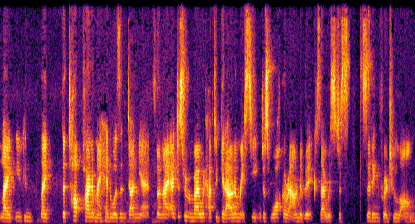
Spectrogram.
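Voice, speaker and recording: Speaking at a very fast pace, a woman with a fairly low pitch uses a bright, sharp tone and monotone, flat intonation. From Singapore. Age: 30s. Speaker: actress. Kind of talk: interview.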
